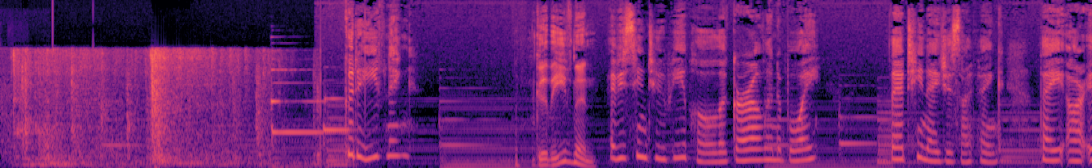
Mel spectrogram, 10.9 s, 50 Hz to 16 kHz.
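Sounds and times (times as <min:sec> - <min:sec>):
elevator doors sliding open with a rumble and whooshing hum: 0:00.0 - 0:02.9
speech: 0:03.4 - 0:04.2, 0:05.4 - 0:10.9.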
